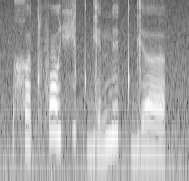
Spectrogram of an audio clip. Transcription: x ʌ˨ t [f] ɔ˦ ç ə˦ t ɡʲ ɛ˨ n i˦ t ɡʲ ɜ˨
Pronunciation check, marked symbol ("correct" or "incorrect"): correct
